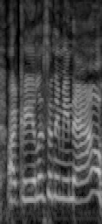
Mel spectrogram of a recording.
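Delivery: very high put-on voice, pushed up into a squeak. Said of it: "He's got a voice".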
